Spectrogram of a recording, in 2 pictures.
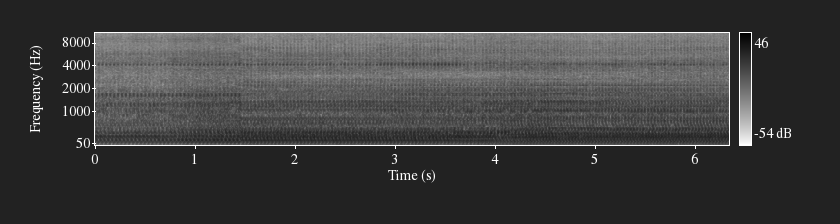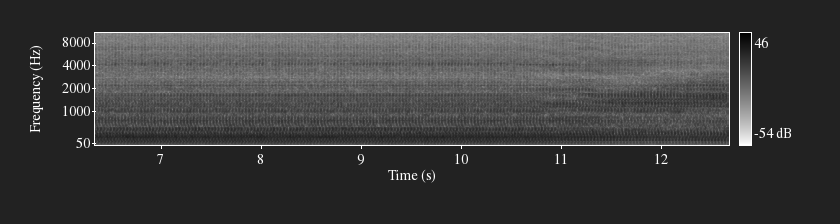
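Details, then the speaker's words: Army MEP-831A 3 kW generator, single-cylinder Yanmar L70 296cc diesel with new governor controller, under charge-burner load of 50 amps, about 2800 watts: even, steady beat settling as load comes on, no hunting or knocking; healthy running. "sounds great all right so right now we have 50 amps going in about 2 800 watts"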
